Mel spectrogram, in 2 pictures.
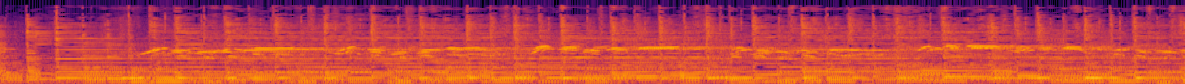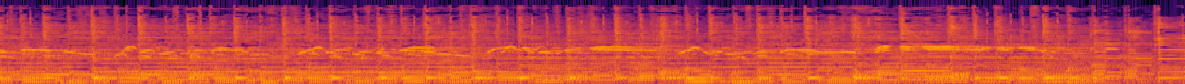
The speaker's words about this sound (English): He said, stock them block and mix me some mud. We're gonna whistle while we work today, old bud.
